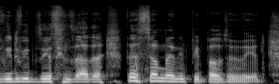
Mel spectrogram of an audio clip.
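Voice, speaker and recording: Fairly quick speech from a man with an Eastern European accent and a dark, mellow tone. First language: not English (Eastern European). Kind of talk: interview, answering questions about poetry.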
